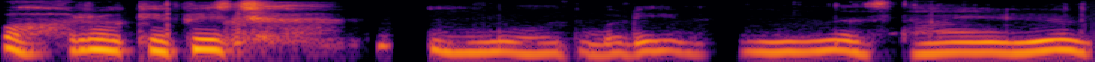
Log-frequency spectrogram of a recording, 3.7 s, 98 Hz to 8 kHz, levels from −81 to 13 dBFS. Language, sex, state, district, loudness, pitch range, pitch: Hindi, female, Bihar, Muzaffarpur, -15 LUFS, 200-235 Hz, 210 Hz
